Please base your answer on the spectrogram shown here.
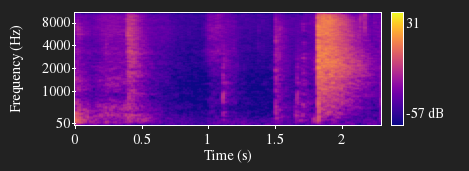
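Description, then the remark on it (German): A sharp, loud slap of two hands meeting in a high five, a single crisp smack standing out after a few softer rustles and taps. “Der Beweis, Moment, der Beweis, wir klatschen uns jetzt ein.”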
